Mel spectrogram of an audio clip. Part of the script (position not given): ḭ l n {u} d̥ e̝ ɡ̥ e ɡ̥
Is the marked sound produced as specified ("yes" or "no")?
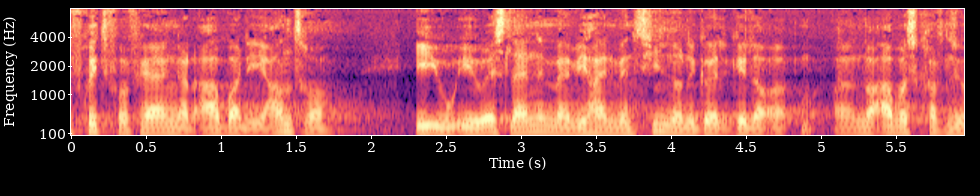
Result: no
